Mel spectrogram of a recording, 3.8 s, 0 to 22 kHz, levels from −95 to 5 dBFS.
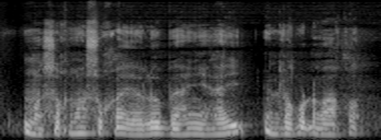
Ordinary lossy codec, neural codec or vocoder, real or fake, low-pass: none; none; real; none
